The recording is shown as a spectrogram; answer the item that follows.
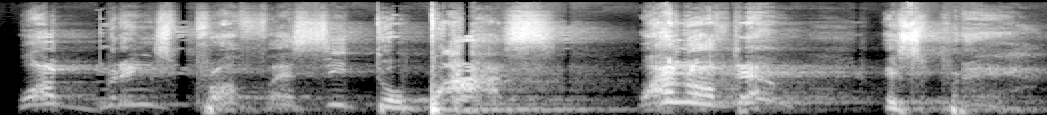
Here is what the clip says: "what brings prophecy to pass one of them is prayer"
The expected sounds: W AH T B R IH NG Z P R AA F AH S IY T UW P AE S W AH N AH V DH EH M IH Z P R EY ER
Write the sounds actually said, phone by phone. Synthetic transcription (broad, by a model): W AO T B R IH NG S P R AA F AH S IY T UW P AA S W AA N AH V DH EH M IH S P R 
